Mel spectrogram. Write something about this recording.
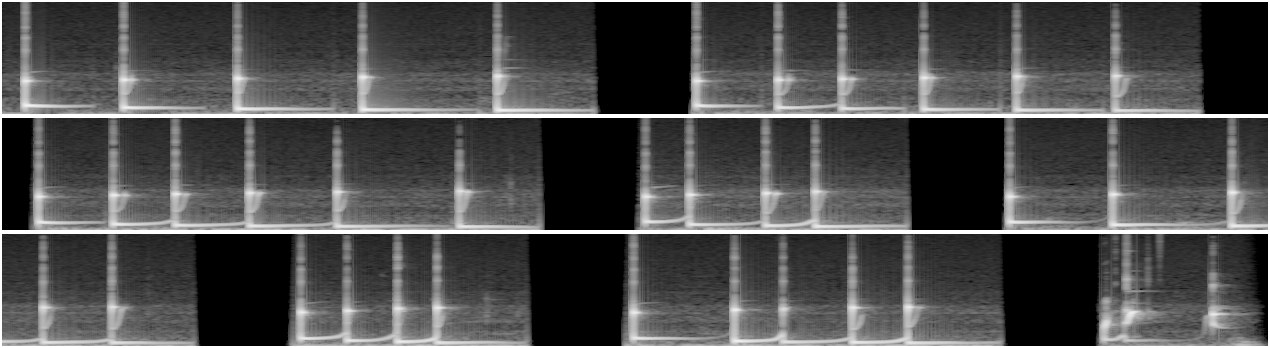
bottle-glugs
I tilted a wine bottle so that air escaped through the neck in glugs.
bottle, bubble, glug, glugs, liquid, pour, pouring, water, wine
